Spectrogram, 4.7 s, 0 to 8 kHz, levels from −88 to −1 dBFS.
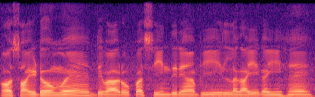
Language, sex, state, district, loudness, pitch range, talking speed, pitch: Hindi, male, Uttar Pradesh, Lalitpur, -16 LUFS, 120-130 Hz, 125 wpm, 125 Hz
